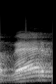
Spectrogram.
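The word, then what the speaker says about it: were: वहां पे वॉज या वर आएगा। अगर सब्जेक्ट सिंगुलर तो वॉज, सब्जेक्ट प्लूरल है तो वर। इसका वेर नहीं होगा, वर होगा। प्रोनाउंसिएशन ध्यान रखिए।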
